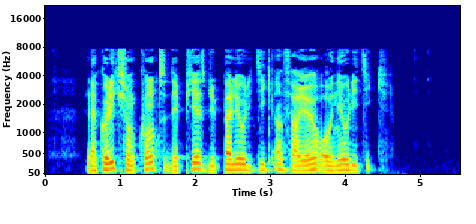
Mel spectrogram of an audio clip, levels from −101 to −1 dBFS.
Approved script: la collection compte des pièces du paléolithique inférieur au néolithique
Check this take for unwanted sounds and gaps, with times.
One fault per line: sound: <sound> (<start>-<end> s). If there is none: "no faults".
no faults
